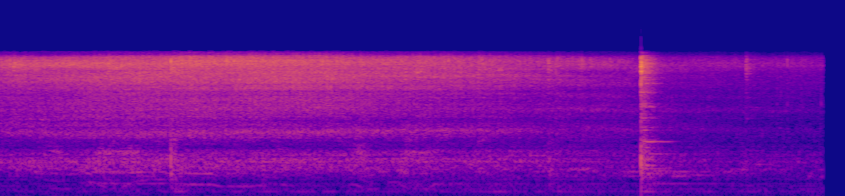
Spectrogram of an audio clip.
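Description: Water poured into a hot pressure cooker of rice fried in oil, sizzling and hissing loudly, then slowly dying down as the pan cools. A single sharp metal clink about six and a half seconds in.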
